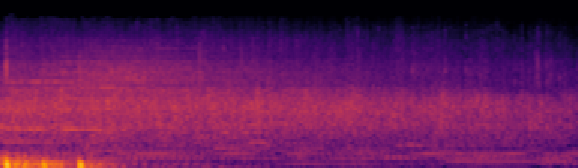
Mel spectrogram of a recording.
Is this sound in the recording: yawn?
no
